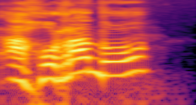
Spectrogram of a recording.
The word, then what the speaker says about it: ahorrando: Estoy ahorrando. – Ahorrando. The H is silent in Espanol.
